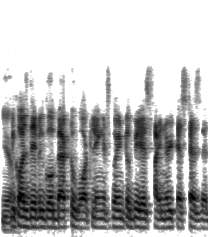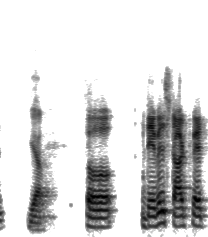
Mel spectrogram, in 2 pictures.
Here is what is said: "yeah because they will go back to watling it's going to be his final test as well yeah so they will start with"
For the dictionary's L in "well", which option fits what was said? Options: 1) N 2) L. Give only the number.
1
